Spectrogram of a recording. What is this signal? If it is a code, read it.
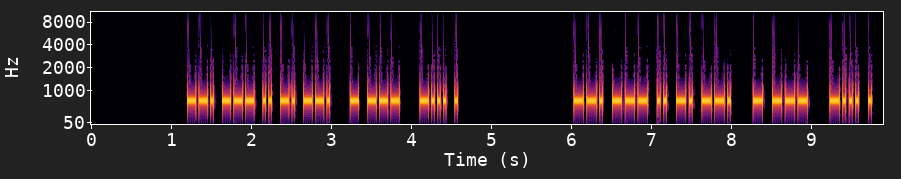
Morse code, heard as a keyed tone, about 32 wpm, 700 Hz. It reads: GOING TO BE GOING TO BE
